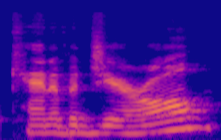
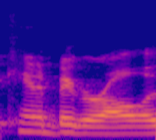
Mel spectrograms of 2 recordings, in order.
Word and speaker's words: cannabigerol: So I know some of the major minor cannabinoids are CBG, which is cannabigerol. Am I saying that right? – Yep. Okay. I've heard it say cannabigerol as well.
